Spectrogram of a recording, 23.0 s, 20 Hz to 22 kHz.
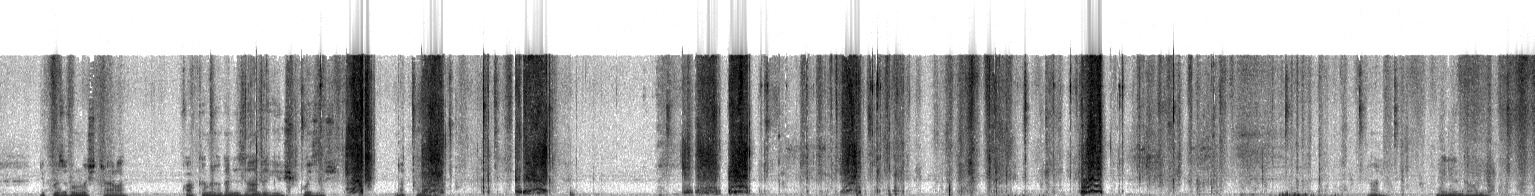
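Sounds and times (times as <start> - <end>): zipper rasping: 5.2 - 5.6, 6.3 - 6.7, 7.7 - 8.3, 10.2 - 11.4, 12.4 - 13.5, 16.2 - 16.6
fabric rubbing: 7.7 - 8.3, 12.3 - 13.6, 16.2 - 16.6, 21.1 - 23.0.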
